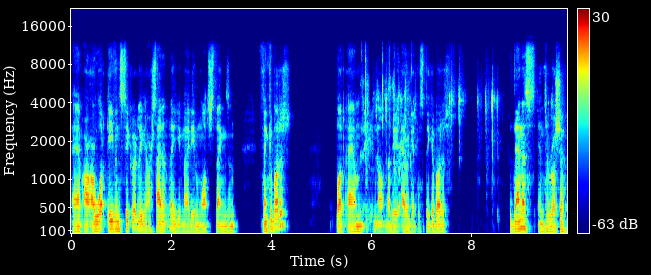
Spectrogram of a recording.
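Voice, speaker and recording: Speaking at a fairly quick pace with long, frequent pauses, a man with a Northern Irish accent uses a fairly low pitch and ordinary pitch variation. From Northern Ireland. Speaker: leadership development coach. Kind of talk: interactive online workshop talk. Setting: video call. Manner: fast.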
